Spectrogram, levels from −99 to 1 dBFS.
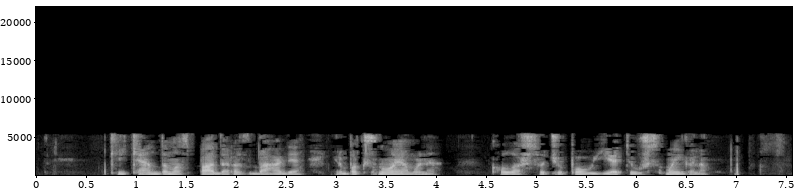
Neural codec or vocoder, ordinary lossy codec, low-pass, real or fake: none; MP3, 24 kbps; 5.4 kHz; real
